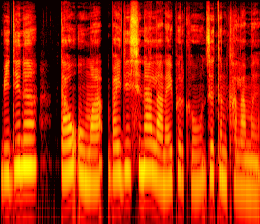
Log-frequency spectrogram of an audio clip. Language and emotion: Bodo, neutral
